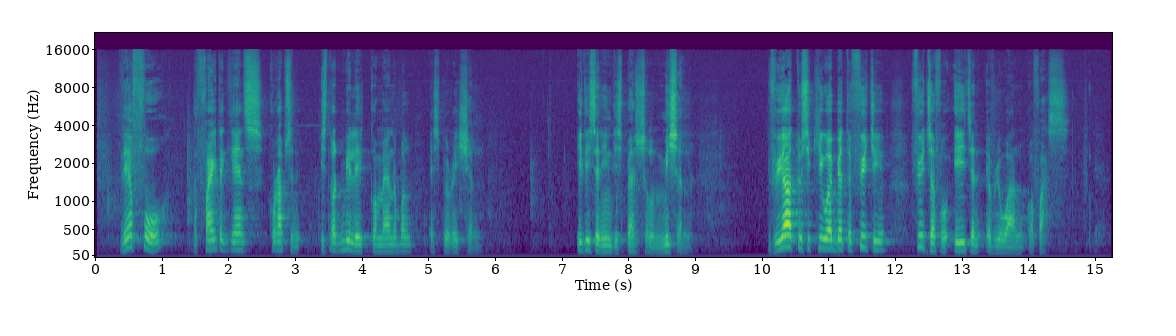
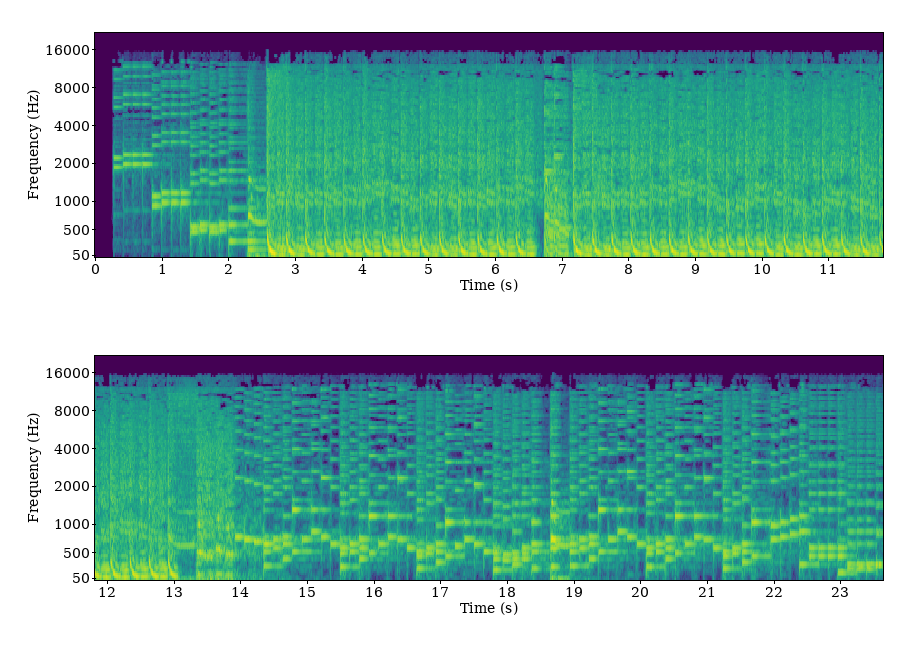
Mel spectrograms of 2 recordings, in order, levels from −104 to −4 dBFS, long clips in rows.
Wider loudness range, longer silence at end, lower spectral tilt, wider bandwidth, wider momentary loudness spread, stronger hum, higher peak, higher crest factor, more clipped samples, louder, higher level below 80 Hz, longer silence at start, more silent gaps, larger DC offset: first, 10 LU vs 4 LU; first, 0.7 s vs 0 s; second, -1 dB/octave vs -4.5 dB/octave; about the same, 16 kHz vs 15.5 kHz; first, 16 LU vs 5 LU; neither; second, -6 dBFS vs 0 dBFS; first, 28 dB vs 16 dB; neither; second, -31 LUFS vs -16 LUFS; second, under -90 dBFS vs -24 dBFS; first, 0.4 s vs 0.25 s; neither; neither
